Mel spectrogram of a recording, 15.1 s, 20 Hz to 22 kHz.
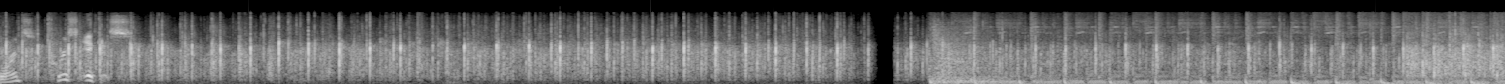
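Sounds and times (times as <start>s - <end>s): audience applauding: 0.0s - 15.0s
bumper music: 9.3s - 15.0s.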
